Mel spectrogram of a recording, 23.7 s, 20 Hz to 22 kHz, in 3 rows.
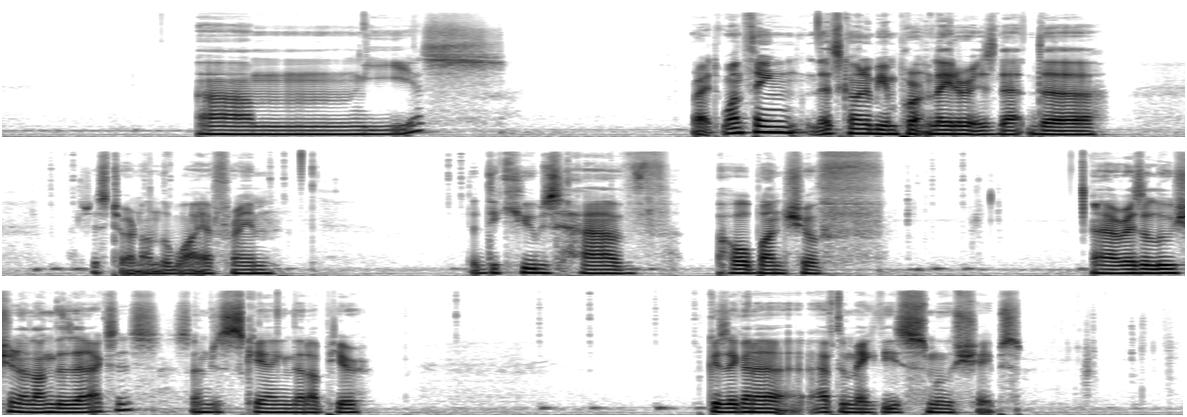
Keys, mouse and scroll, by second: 6.1 middle click, 6.4 alt+middle click, 6.6-8.2 scroll up 1, 7.2-8.3 middle drag, 8.6-10.5 shift+middle drag, 9.7-11.6 drag, 11.3-12.3 scroll down 2, 11.9 shift+middle click, 12.1-13.8 shift+middle drag, 12.3-13.8 scroll up 1, 14.5 shift+middle click, 14.6-15.3 scroll down 2, 14.7-15.9 shift+middle drag, 15.3-15.9 scroll down 1, 16.5-18.9 drag, 19.3-19.9 scroll down 1, 19.5-20.1 middle drag, 19.9 scroll up 1, 20.1 scroll, 21.2-21.9 scroll up 2, 22.7-23.5 scroll down 2, 23.5-23.6 scroll down 1.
